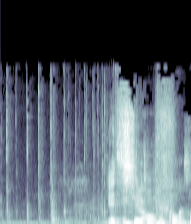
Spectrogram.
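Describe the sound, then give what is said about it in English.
Computer keyboard typing while entering a name into a search field, with a few quick clicking keystrokes in the first second, followed by a speech-like voice over louder continued activity. “let's just type in a name here.”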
